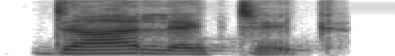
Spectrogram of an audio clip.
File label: "dialectic", Indian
